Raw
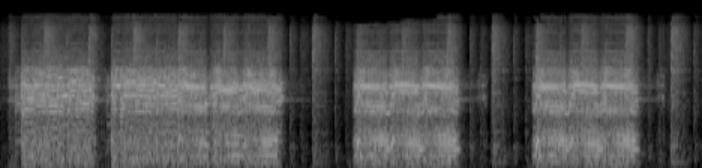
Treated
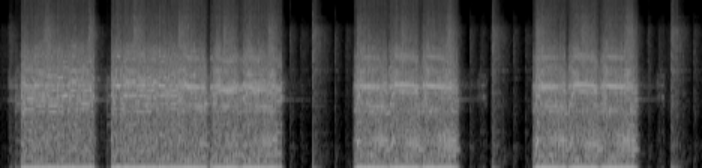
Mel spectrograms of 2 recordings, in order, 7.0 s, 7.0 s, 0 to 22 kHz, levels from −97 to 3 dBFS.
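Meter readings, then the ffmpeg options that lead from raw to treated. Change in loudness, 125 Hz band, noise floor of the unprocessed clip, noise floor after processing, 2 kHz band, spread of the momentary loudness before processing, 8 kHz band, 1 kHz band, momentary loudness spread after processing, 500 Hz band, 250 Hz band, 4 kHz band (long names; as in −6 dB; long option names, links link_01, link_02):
−1.0 dB, +3.5 dB, −66 dBFS, −71 dBFS, −1.5 dB, 17 LU, +6.0 dB, +1.5 dB, 20 LU, −1.0 dB, +0.5 dB, −1.5 dB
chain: -af "aeval=exprs='0.0631*(cos(1*acos(clip(val(0)/0.0631,-1,1)))-cos(1*PI/2))+0.00447*(cos(3*acos(clip(val(0)/0.0631,-1,1)))-cos(3*PI/2))+0.0158*(cos(4*acos(clip(val(0)/0.0631,-1,1)))-cos(4*PI/2))+0.002*(cos(7*acos(clip(val(0)/0.0631,-1,1)))-cos(7*PI/2))':channel_layout=same,acrusher=bits=5:mode=log:mix=0:aa=0.000001"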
